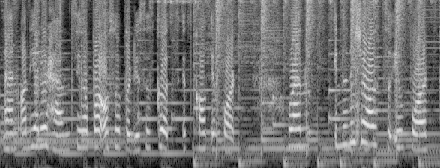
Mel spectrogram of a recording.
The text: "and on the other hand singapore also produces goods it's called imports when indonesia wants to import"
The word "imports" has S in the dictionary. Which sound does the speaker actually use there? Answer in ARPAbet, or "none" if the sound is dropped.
none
